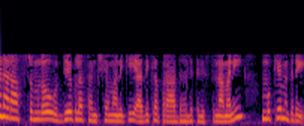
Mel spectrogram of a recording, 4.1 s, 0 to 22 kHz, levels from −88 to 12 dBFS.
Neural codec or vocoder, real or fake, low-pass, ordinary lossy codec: none; real; 3.6 kHz; none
